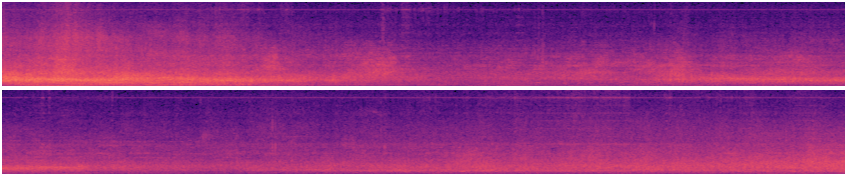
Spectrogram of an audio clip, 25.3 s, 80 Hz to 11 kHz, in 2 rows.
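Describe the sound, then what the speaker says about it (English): Airbus A330 jet taxiing on Taxiway Hotel at Los Angeles International Airport, a low steady engine rumble at moderate distance, louder at first and then settling, with distant ambient noise throughout. "A330 on Taxiway Hotel."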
